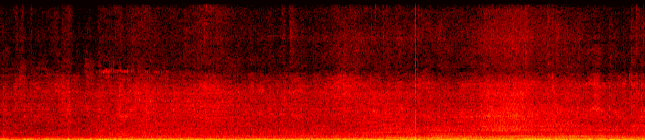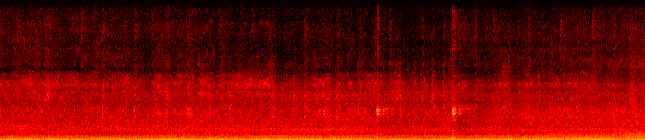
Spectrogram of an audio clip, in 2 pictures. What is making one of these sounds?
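A car engine hums steadily from inside a moving car.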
